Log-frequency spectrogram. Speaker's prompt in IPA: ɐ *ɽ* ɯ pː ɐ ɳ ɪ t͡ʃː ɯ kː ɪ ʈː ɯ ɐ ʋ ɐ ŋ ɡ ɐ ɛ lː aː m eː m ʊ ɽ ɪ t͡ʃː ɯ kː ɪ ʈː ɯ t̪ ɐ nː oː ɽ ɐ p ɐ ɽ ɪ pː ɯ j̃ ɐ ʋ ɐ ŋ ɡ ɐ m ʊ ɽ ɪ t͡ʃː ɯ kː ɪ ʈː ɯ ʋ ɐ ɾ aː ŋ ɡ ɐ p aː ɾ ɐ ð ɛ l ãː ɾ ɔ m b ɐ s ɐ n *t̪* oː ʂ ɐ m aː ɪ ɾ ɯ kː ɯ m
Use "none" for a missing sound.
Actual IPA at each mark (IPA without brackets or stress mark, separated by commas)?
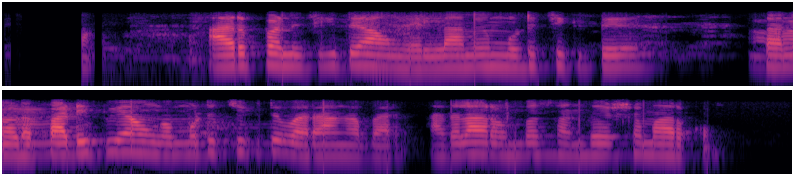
ɾ, d̪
